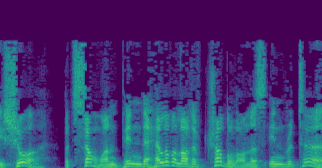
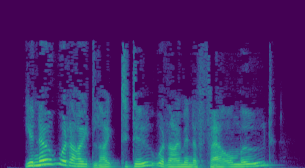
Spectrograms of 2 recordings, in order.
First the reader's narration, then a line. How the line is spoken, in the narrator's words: said Esri sweetly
